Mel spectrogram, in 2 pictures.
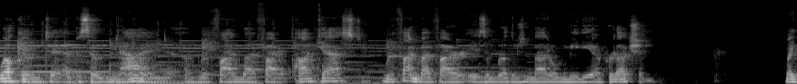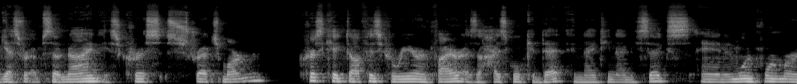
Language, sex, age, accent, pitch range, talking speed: English, male, 30-49, American, 110-135 Hz, 175 wpm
